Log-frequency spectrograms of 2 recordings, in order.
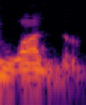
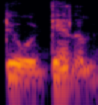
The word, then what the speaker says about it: duodenum: It has the fundus and the body and the duodenum or duodenum, depending on how you want to pronounce that.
